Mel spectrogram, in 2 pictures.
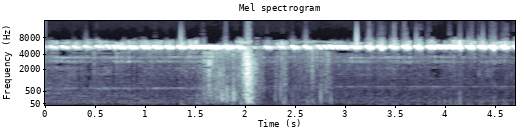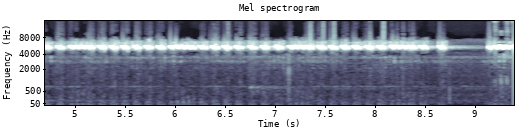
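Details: High-pitched cricket trill from a recording for insomnia relief and rat deterrence. A loud low thump interrupts near two seconds, then fast, regular shrill pulses continue steadily before pausing briefly at the end.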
